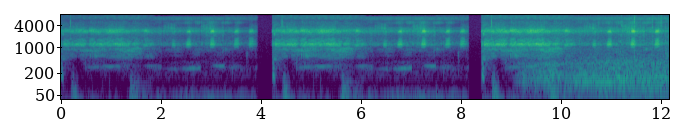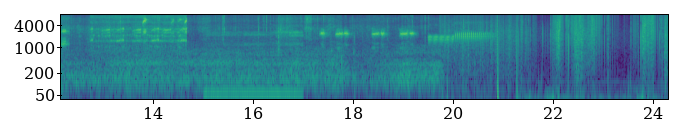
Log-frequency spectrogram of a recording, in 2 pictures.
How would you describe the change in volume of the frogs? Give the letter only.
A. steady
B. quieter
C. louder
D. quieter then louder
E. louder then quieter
C.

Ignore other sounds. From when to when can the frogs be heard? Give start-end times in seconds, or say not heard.
0.0-20.9.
